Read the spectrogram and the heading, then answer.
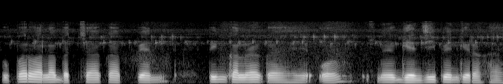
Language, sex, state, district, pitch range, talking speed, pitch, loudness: Hindi, male, Arunachal Pradesh, Papum Pare, 105-110 Hz, 190 wpm, 105 Hz, -17 LUFS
